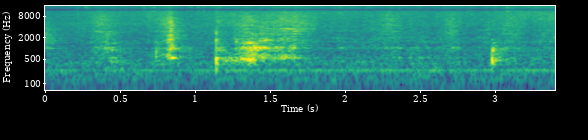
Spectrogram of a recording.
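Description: Monthal mixture with butter being stirred in a pan, a continuous close scraping and stirring over a faint sizzle, punctuated by a couple of sharp taps of the spoon on the pan.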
